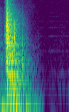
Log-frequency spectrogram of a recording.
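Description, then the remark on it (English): A door unlocks and opens with a single sharp mechanical clunk that trails off in a brief rushing hiss, on its own, lasting about half a second. “Please unlock this door.”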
